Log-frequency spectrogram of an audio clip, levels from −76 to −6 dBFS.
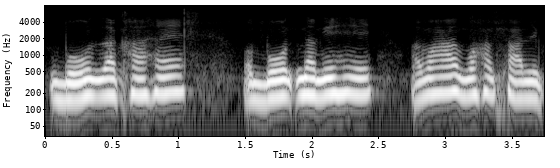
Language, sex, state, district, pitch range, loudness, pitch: Hindi, male, Madhya Pradesh, Katni, 165-195 Hz, -13 LUFS, 185 Hz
